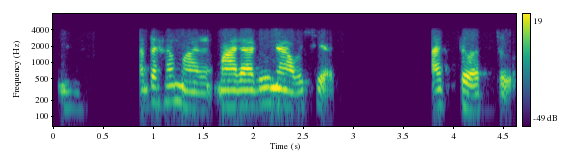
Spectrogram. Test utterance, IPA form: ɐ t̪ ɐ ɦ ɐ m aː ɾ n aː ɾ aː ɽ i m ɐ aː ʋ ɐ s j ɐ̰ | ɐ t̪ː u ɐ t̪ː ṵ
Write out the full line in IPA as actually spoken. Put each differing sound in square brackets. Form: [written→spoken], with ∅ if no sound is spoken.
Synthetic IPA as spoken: ɐ t̪ ɐ ɦ ɐ m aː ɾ [n→m] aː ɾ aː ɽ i [m→n] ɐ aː ʋ ɐ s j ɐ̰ | ɐ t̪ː u ɐ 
